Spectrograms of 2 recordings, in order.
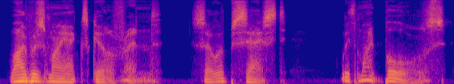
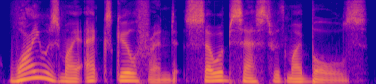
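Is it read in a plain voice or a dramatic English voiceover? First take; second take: dramatic English; plain. First: It is read in a dramatic English voiceover. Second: It is read in a plain, ordinary voice.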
